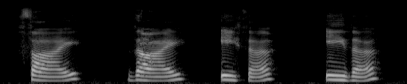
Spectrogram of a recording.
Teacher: theta is voiceless the is voiced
